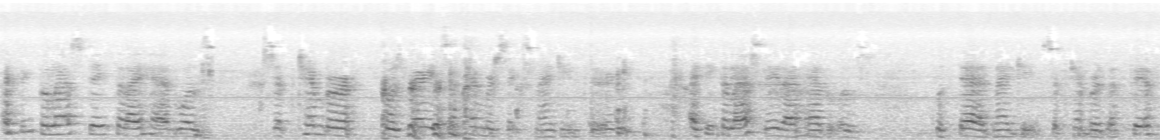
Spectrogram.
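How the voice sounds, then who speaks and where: With an American accent, a woman of medium pitch speaks at a moderate pace with lively intonation, over audible room echo and noticeable background noise. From Upper Peninsula of Michigan, US. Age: 80s+. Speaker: elderly mother interviewed by her son. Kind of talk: oral history interview.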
